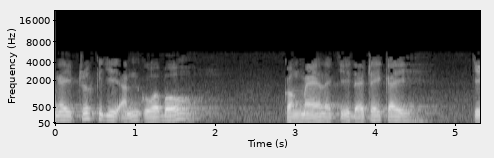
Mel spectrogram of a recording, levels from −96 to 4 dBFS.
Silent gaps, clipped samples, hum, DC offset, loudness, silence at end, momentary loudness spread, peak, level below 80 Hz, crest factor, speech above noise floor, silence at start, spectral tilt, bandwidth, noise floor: none; under 0.1%; none; under 0.1%; -18 LUFS; 0 s; 10 LU; -2 dBFS; -50 dBFS; 18 dB; 30 dB; 0 s; -12.5 dB/octave; 5 kHz; -47 dBFS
